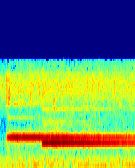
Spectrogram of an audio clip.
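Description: A two-note front doorbell chime rings once at a home in a well-to-do suburb of a large eastern city, a higher tone dropping to a lower one that lingers. It is clear, over a faint background hiss, with no voices.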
